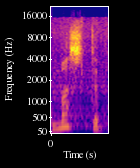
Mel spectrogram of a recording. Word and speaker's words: must have: The H here is dropped gets dropped. And this auxiliary verb when when not stressed is usually pronounced as h or h have.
